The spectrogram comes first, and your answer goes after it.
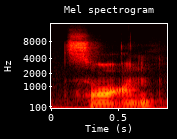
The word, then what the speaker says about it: Zorn: z o r n in German the word z o r n pronounced son means like Rage or anger Fury I don't know if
